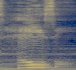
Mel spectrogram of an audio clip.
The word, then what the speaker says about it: hazy: the word a Z sometimes I hear I see Ozzy but it's hazy rhymes with lazy and crazy there's a popular song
